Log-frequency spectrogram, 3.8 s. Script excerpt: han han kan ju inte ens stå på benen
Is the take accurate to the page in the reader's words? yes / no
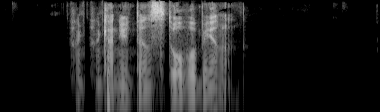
yes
